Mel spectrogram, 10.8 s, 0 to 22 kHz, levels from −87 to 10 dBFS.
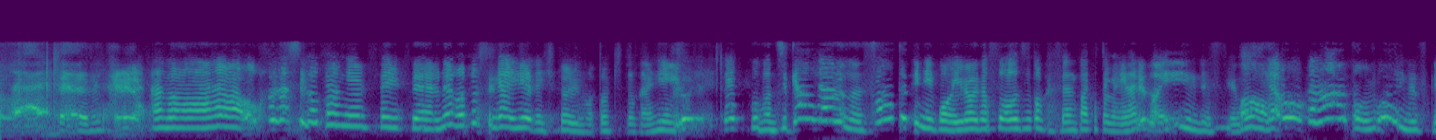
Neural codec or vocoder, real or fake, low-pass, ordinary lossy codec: codec, 16 kHz, 1 kbps, FreqCodec, smaller model; fake; 7.2 kHz; none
